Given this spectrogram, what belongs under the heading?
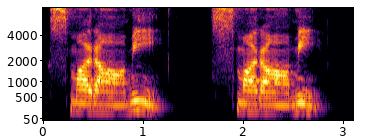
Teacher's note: There is half sa and a full ma.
